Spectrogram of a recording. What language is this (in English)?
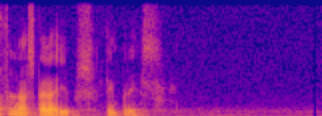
Portuguese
